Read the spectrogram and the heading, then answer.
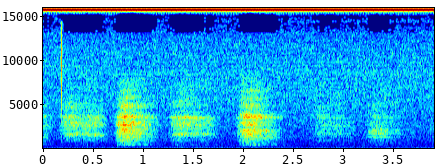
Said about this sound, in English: Panting, Charlie leans against the door.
